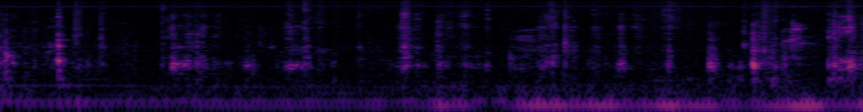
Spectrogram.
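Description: Satin shimmer ribbon and a paper gift box rustling and scratching faintly as fingers tighten a tied bow, with scattered small clicks that grow busier in the second half, over a low steady hum.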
